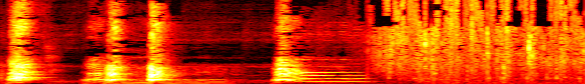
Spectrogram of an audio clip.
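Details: {'text': 'Miniature dachshund playing, four sharp barks, the later ones trailing into ringing tonal yelps, then giving way to a low hiss of background noise.'}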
